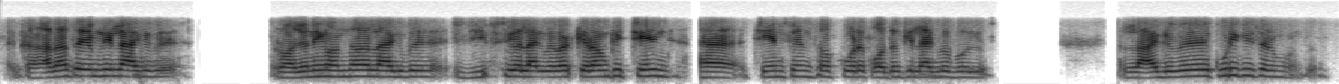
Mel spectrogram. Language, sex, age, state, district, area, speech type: Bengali, male, 18-30, West Bengal, Darjeeling, rural, conversation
